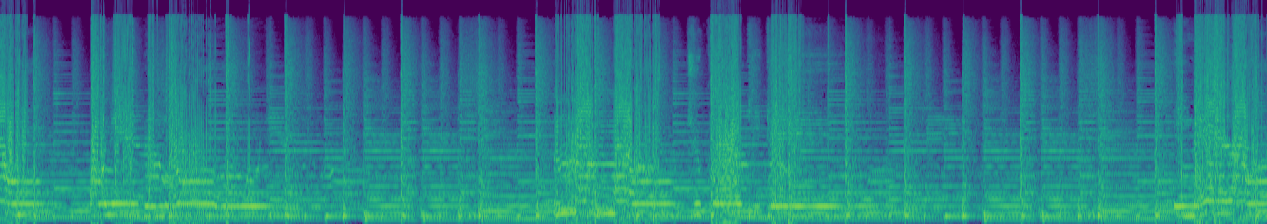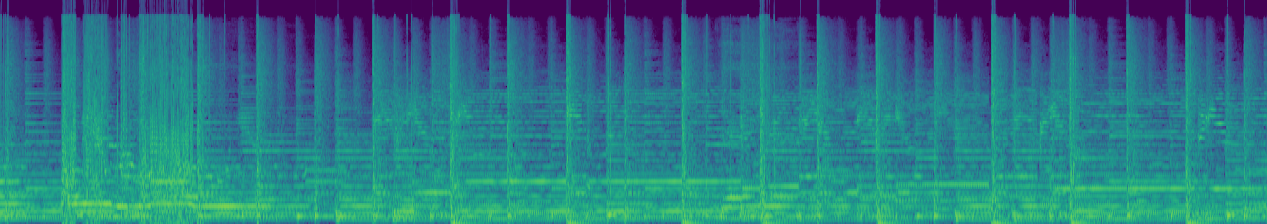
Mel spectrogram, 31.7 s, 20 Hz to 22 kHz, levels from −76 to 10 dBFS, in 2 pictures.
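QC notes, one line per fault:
Throughout, integer overflow: loud peaks are pushed about 4 dB past the integer limit, and around one percent of samples wrap to the opposite sign instead of being limited. Each wrapped peak jumps across the full range. This gives violent cracks, far harsher than clipping.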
